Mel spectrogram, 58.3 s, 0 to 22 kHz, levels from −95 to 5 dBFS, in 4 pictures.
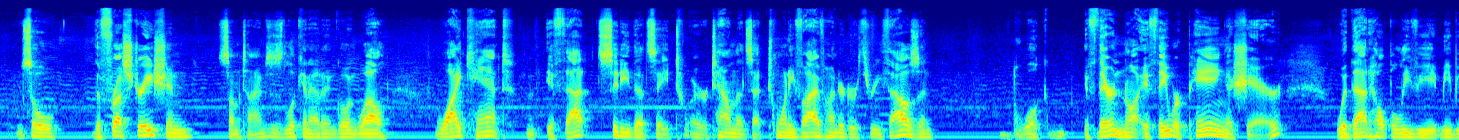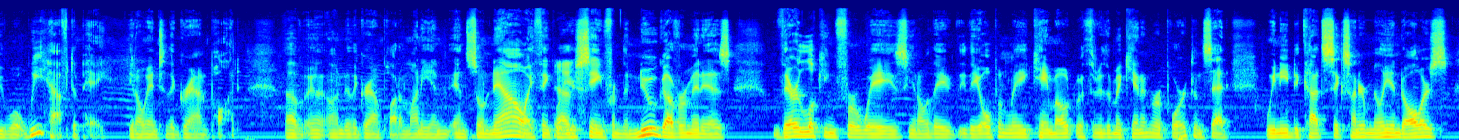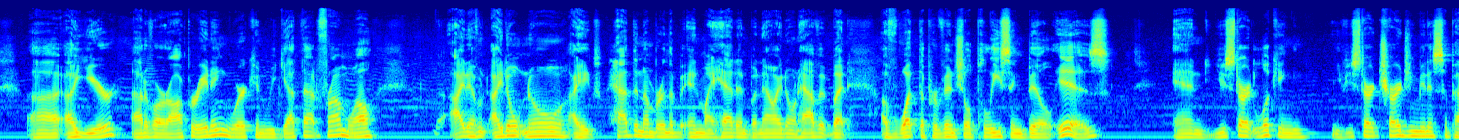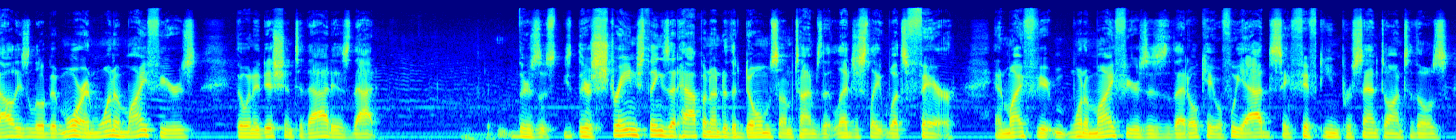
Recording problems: electrical hum; faint; throughout; 50 Hz, 30 dB below the speech

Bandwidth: 17 kHz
